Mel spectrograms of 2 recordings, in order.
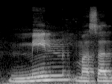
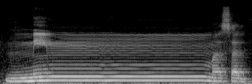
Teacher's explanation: من مسد ہے، نون ساکن کے بعد میم کا لفظ آ جائے تو نون ساکن کو میم کے اندر ملا دیتے ہیں، شامل کر دیتے ہیں، گویا کہ نون کی آواز ختم ہو جاتی ہے. تو یہ میم نون میم زیر میم بن جائے گا.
